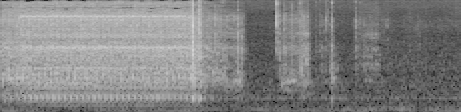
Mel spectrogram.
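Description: Electric sewing machine running a short straight stitch, a fast, even run of needle strokes that stops abruptly about a second in with a click. A few faint clicks follow.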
